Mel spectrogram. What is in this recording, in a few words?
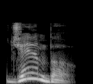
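"jambeau", British English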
